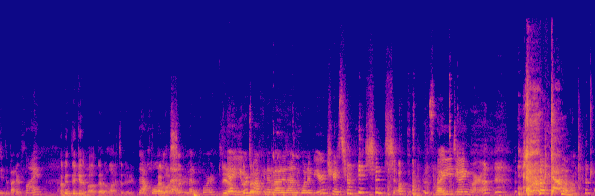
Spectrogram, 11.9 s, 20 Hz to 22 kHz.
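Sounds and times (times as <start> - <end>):
speech: 0.0 - 11.8
person coughing harshly: 10.3 - 11.5.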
